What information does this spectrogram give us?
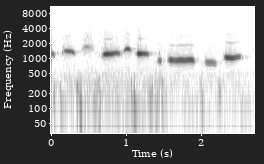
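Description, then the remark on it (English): A person whistles a short, lilting tune in a movie trailer, clear, with a string of quick bouncy notes that settle into a few longer held tones. No talking, with light plucked-sounding accompaniment underneath. “And then you just get the little whistle.”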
